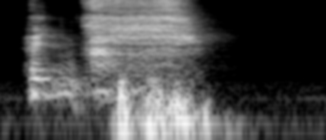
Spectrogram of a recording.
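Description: A short in-breath, then one loud, explosive burst of air; a single sneeze.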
